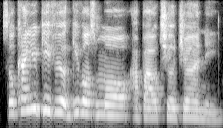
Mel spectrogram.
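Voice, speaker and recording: A woman with a Nigerian accent hosting a podcast interview, speaking in a slow, measured, encouraging way. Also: mid-range voice, expressive. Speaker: podcast host.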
